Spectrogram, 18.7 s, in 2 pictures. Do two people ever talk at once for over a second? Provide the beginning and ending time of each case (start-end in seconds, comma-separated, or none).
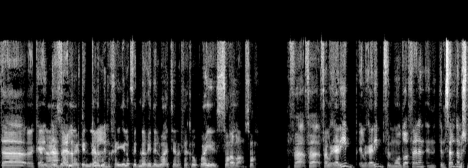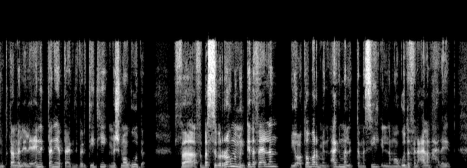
0.8-2.3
